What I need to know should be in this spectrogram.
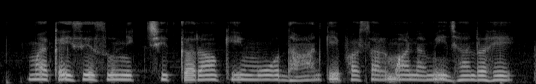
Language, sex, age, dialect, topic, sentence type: Chhattisgarhi, female, 51-55, Western/Budati/Khatahi, agriculture, question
